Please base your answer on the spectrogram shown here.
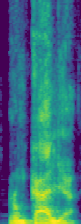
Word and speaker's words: Roncaglia: nome dele andé roncal Lembrando que roncal se escreve com gl né em italiano vai pronunciar que nem LH em português roncal né enfim mas sem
